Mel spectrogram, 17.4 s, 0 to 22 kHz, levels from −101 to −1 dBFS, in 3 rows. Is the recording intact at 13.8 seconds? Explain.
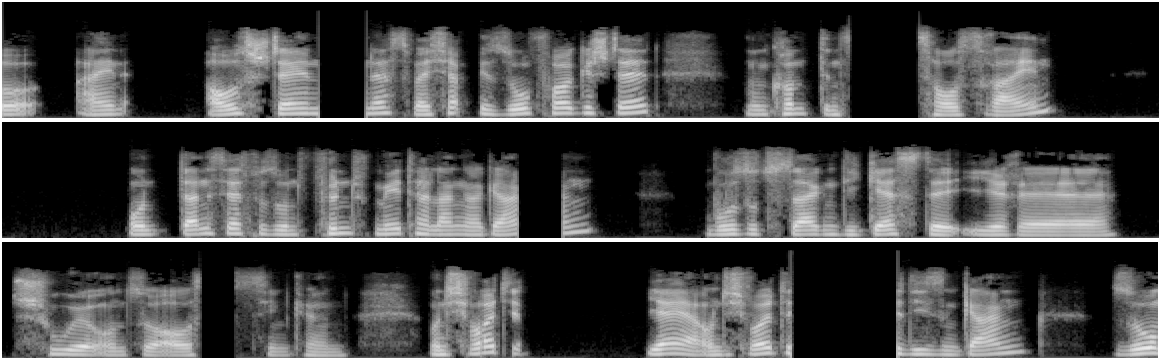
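Yes, at 13.8 seconds the speech plays through intact, with no audible fault at that moment.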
